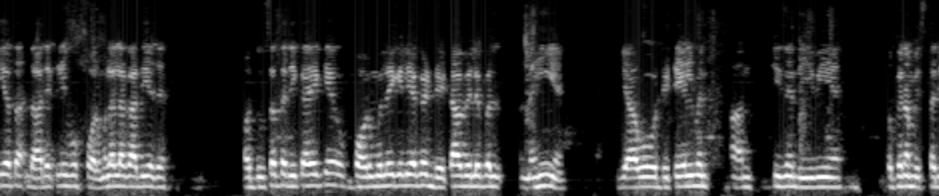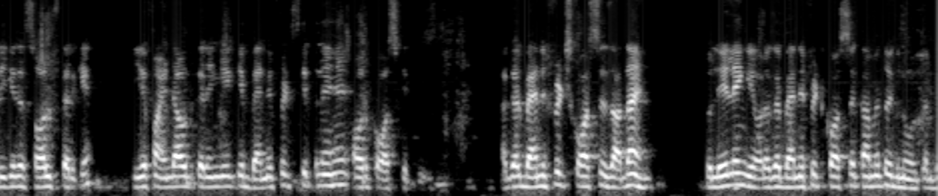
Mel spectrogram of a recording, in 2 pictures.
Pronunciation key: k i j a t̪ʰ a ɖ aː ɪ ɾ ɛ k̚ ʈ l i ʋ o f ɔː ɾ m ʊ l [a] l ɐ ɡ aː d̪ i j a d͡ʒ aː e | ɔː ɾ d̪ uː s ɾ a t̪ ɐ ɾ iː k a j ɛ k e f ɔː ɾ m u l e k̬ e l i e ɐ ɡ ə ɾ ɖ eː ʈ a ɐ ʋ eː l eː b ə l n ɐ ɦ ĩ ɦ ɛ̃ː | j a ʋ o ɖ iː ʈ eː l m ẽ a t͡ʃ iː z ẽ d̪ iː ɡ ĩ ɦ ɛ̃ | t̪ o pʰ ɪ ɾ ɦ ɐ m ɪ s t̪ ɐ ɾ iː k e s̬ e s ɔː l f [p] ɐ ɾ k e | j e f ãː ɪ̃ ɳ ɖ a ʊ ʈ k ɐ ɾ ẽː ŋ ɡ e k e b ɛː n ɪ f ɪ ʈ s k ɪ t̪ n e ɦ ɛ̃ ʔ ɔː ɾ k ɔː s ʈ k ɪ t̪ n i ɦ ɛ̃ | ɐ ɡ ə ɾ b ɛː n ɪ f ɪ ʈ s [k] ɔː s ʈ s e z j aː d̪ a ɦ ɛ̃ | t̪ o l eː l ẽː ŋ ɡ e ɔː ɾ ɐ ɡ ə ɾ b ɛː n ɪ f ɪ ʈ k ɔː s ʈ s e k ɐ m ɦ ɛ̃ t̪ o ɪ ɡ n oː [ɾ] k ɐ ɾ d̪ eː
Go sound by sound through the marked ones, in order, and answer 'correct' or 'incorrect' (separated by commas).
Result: correct, incorrect, correct, correct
